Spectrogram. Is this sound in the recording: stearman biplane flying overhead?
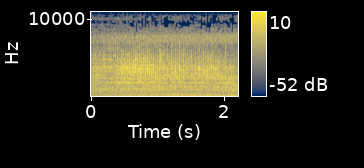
yes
